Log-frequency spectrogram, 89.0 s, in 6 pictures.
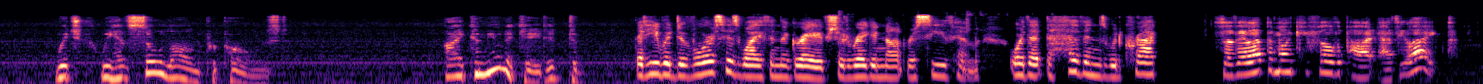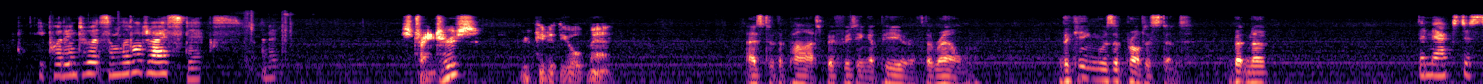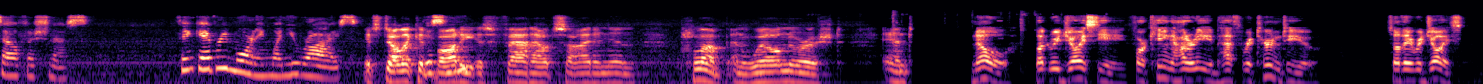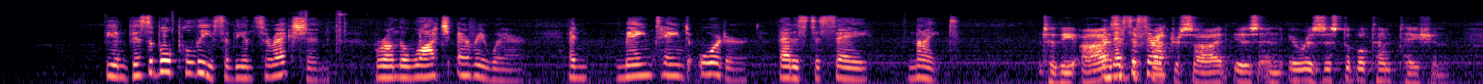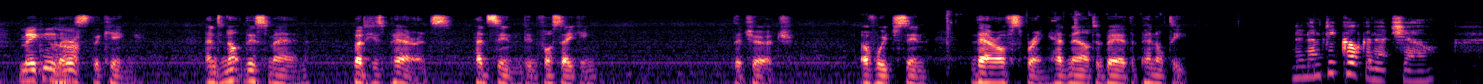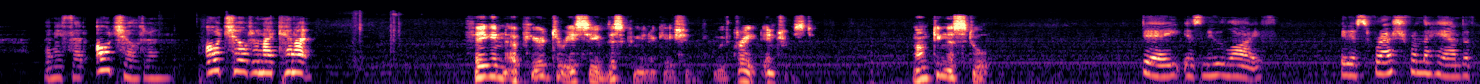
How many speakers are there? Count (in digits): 9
